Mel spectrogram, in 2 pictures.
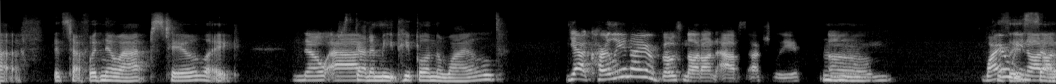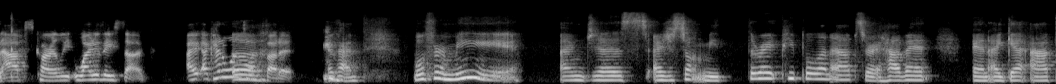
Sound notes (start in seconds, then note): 8.2 mhmm; 13.8 ugh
